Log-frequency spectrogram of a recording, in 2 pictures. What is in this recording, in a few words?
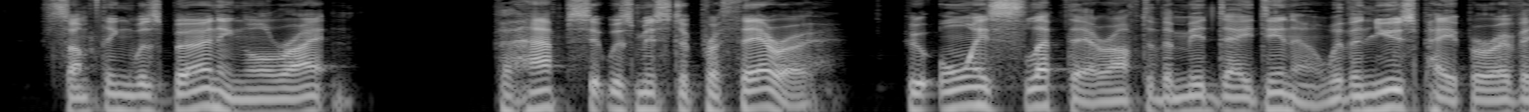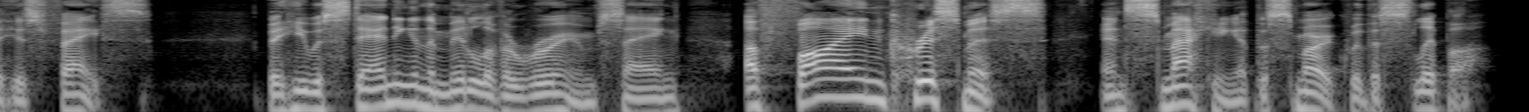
Humorous Audiobook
